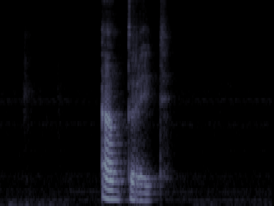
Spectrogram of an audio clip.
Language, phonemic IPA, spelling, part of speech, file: Dutch, /ˈantret/, aantreed, verb, Nl-aantreed.ogg
- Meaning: first-person singular dependent-clause present indicative of aantreden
